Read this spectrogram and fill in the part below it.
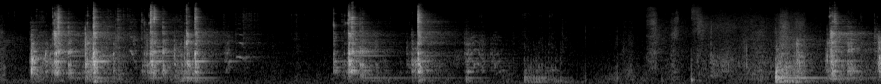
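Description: A new bearing being pressed into a Nissan Patrol rear axle with a homemade socket gives repeated close metallic clanks and ratcheting clicks, arriving in uneven bursts with short pauses between them.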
